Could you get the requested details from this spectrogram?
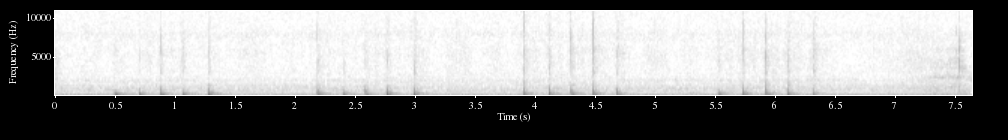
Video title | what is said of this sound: The Abdominal Exam Compilation | the more dull sound of a solid organ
